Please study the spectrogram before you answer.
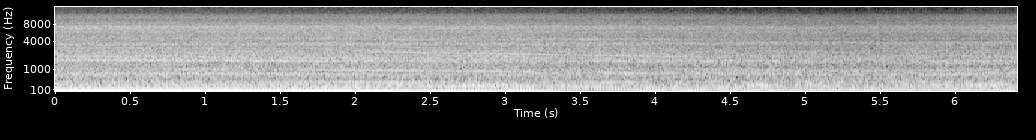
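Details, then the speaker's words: Hyundai i20 at idle, checking for timing chain noise: steady even idle with only a light lifter tick, no rattle from the timing chain side; sounds normal. "अभी हम engine हमारा ideal speed पे start है। अभी हम देख रहे हैं किसी भी टाइप की कोई भी आवाज़ नहीं है, सिर्फ ओनली लिफ्टर्स की आवाज़ आ रही है इसके अंदर।"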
